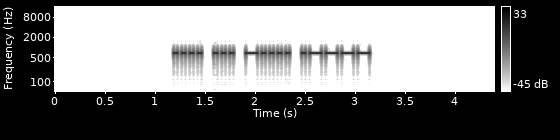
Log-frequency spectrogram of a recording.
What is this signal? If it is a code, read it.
Morse code, heard as a keyed tone, about 30 wpm, 700 Hz. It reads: HS61
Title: Four Challenging Letter-Number Combinations 30wpm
